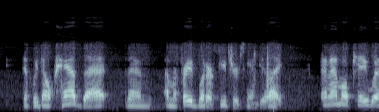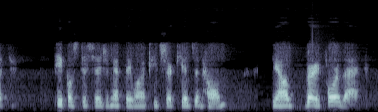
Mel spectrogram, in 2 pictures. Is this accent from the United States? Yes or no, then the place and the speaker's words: yes; Monticello, Iowa, United States; I was born and raised in Monticello, Iowa. Grew up, you know, learning the values of being a hard worker. You know, my grandparents, we had a family farm.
